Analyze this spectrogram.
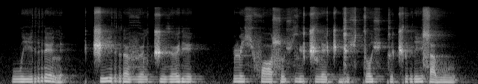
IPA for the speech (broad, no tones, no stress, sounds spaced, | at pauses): w i r e l | t͡ʃ i r œ v ø l t͡ʃ y ð ø ɾʲ e | ɭ i ç f ɔ ɬ u ç lʲ u t͡ʃ l e t͡ʃ ɡʲ ɔ ç t o ç k ø t͡ʃ r i ɬ a w u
